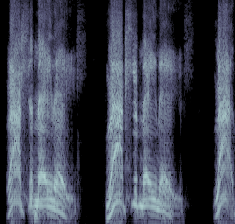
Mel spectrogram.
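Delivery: put-on frail old lady voice. At Subway, the lady in the wheelchair insists, croaking slowly. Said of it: "this is exactly how she sounded".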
